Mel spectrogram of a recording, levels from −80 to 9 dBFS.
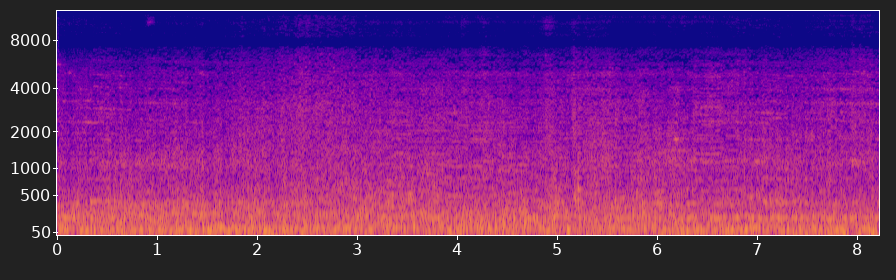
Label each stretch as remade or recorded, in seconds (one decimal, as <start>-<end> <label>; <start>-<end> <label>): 0.0-3.1 recorded; 3.1-6.8 remade; 6.8-8.2 recorded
